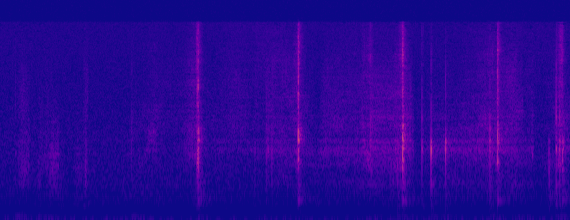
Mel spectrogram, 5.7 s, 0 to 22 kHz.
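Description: Long nails tap and scratch the top of a small, closed, hollow white-grey cardboard iPhone box resting on a table. About 11 sharp, dry, irregular taps sit over a soft, quiet scratching rustle, with a crisp mid-to-high tone near 1.5 kHz and almost no ring.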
